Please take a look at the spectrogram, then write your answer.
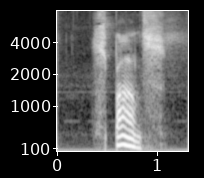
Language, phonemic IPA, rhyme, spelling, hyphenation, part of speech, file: Dutch, /spaːns/, -aːns, Spaans, Spaans, adjective / proper noun / adverb, Nl-Spaans.ogg
- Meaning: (adjective) Spanish; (proper noun) Spanish (language); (adverb) callously, savagely, cruelly; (proper noun) a surname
